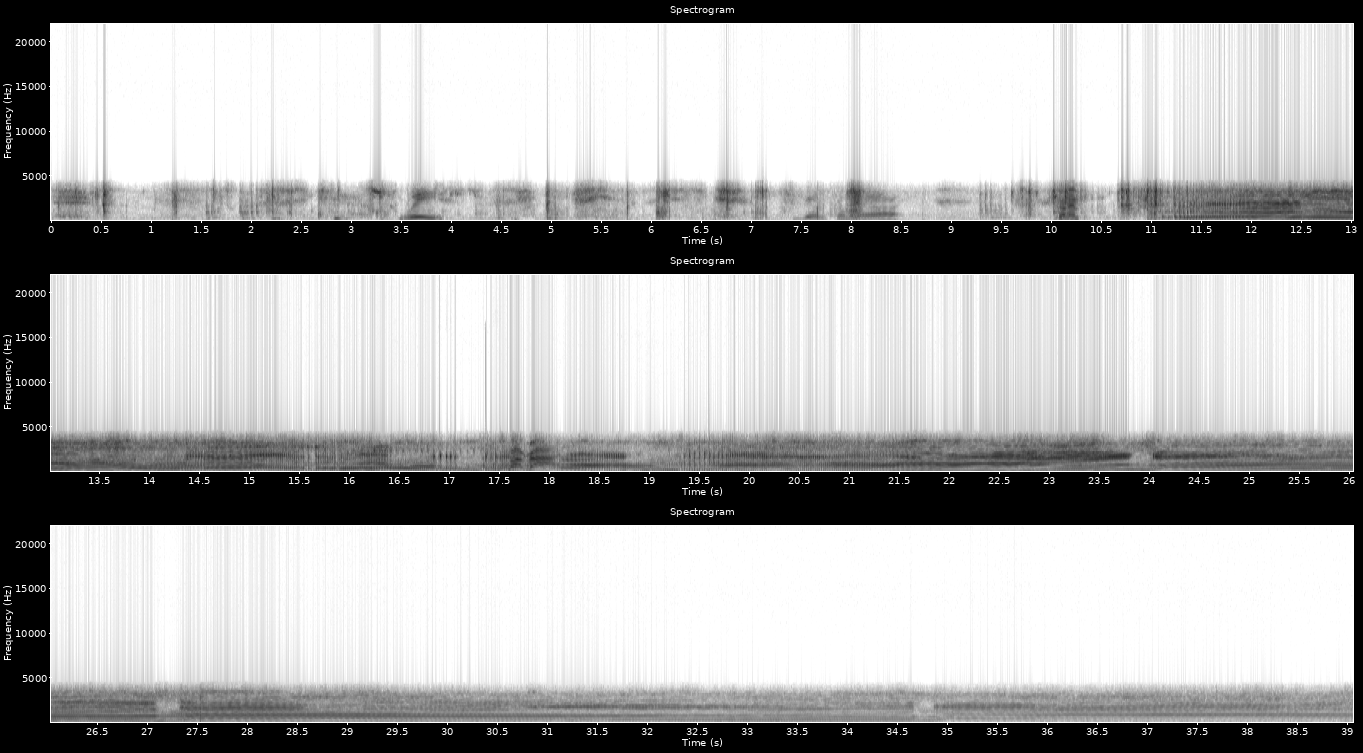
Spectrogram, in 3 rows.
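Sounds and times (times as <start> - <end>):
two-stroke motorcycle accelerating: 10.0 - 39.0.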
